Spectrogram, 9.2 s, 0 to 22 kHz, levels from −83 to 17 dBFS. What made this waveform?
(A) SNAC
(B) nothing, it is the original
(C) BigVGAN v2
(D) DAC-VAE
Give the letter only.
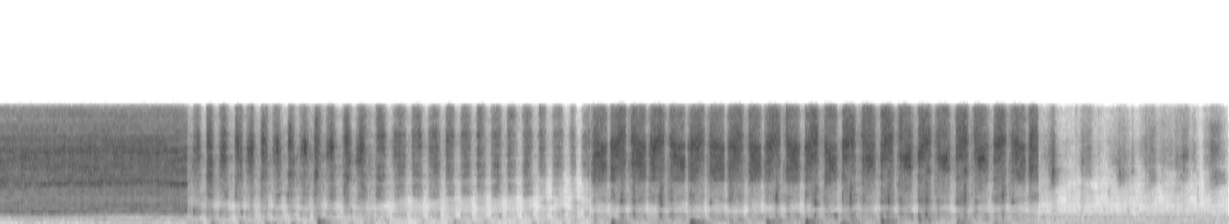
D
